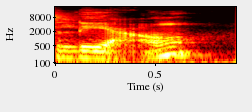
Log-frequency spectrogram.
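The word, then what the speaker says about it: 两: billion anything above that whenever you see the number two starting from the thousands it must be pronounced as liang so what i mean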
